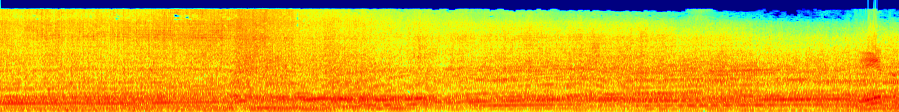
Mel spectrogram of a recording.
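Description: Gasser drag race cars roar at Knoxville Dragway, loud engines revving and accelerating continuously with shifting pitch, the sound of a pair of cars going down the strip, with an announcer talking over it.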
